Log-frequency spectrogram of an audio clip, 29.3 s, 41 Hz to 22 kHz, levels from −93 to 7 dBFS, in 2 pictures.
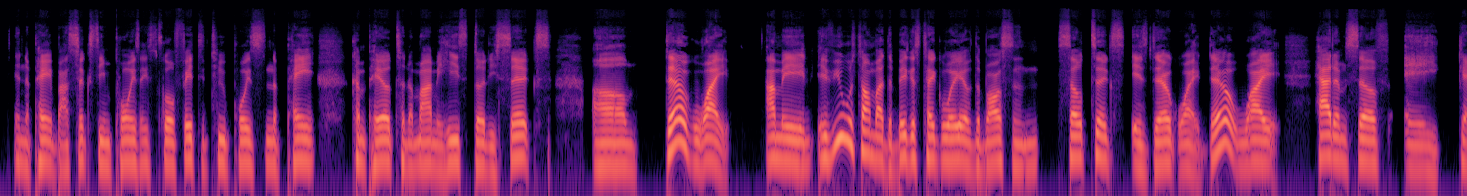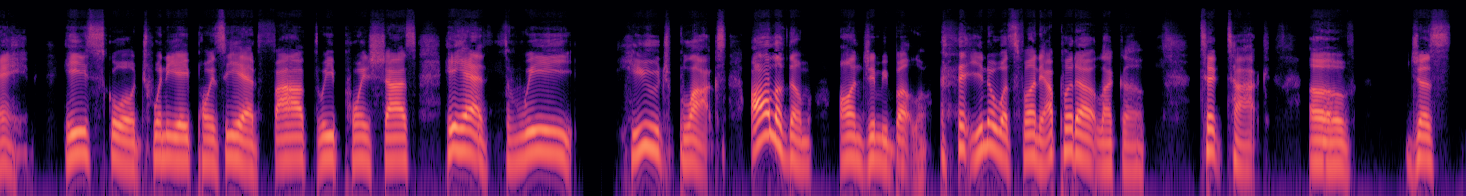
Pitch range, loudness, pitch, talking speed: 115-140 Hz, -24 LUFS, 125 Hz, 155 wpm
